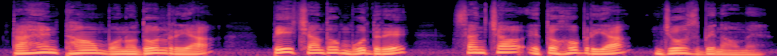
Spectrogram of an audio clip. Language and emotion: Santali, neutral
